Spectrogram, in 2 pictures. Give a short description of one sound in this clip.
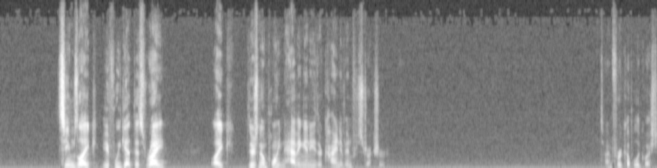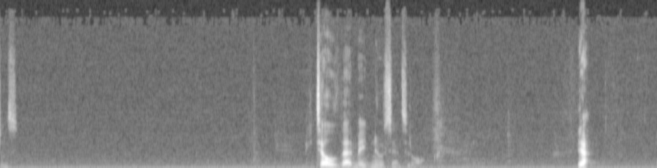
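A man speaks calmly through a microphone, pausing often.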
